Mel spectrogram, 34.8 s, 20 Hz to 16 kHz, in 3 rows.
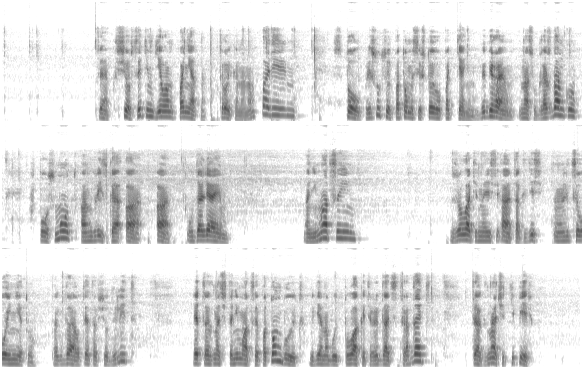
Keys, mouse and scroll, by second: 0.0 click, 1.3 middle click, 3.0 middle click, 4.2 KP_3, 5.0 middle click, 5.9 middle click, 11.2-12.1 drag, 13.8 a, 14.5 a, 18.9 click, 20.7 shift+middle click, 22.7 click, 25.6 Delete, 27.6 click, 28.2 click, 31.3 shift+middle click.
